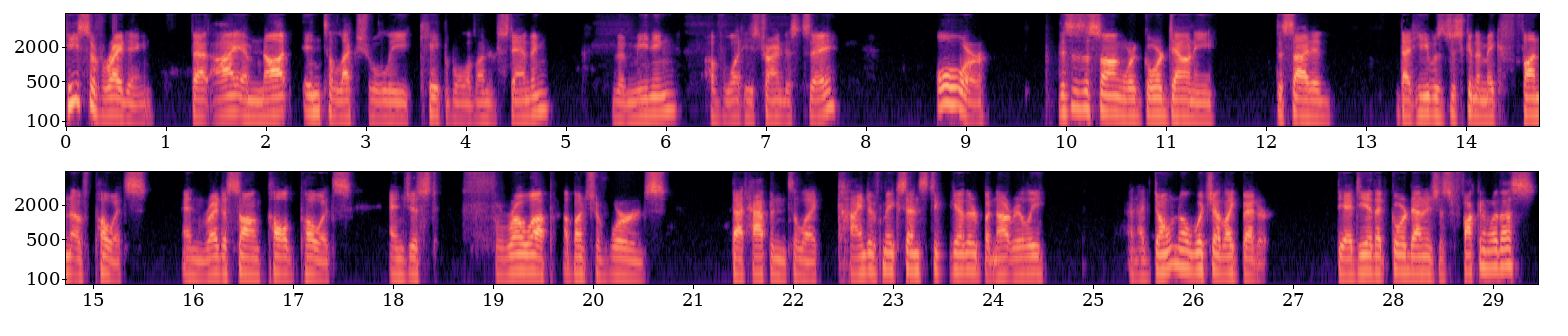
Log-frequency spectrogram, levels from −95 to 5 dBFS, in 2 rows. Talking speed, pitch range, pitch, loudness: 165 wpm, 115-140 Hz, 125 Hz, -21 LUFS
